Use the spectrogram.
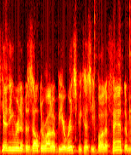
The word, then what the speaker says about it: Biarritz: And it says, you know, it's an El Dorado Biarritz. I'm not sure how to pronounce that. Biarritz. This is Biarritz.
